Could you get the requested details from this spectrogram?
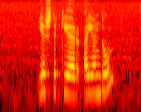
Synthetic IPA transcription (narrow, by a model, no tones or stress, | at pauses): ʔiərstəkiərəjənd̪om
